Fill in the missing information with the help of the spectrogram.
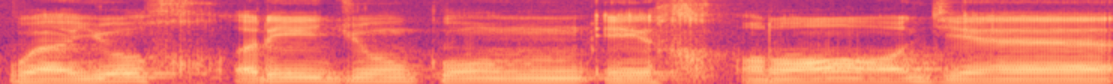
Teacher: kha ketika sukun dibaca kha-nya ada garukannya, wa yukhrijukum ikhraja.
